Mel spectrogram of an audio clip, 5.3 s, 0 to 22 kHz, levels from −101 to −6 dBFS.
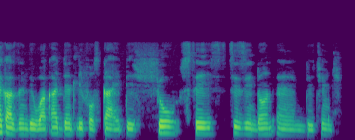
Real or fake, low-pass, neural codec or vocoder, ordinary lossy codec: real; 7.2 kHz; none; none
